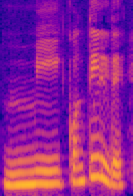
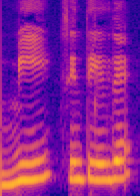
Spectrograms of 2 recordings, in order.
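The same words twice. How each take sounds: First: Said in the usual way. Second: "mi" lifted higher, slow; stress on mi. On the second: Shown as a demonstration. Teacher contrasting mi without and with accent. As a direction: set "mi" apart with a rise, slowly. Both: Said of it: "Por ejemplo".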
